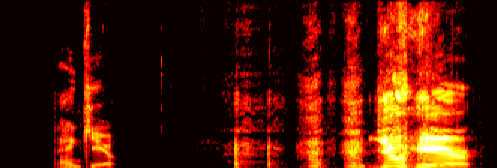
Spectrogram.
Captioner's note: laughter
